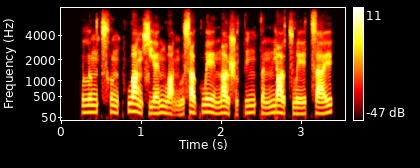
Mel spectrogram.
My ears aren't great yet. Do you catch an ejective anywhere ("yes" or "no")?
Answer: no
